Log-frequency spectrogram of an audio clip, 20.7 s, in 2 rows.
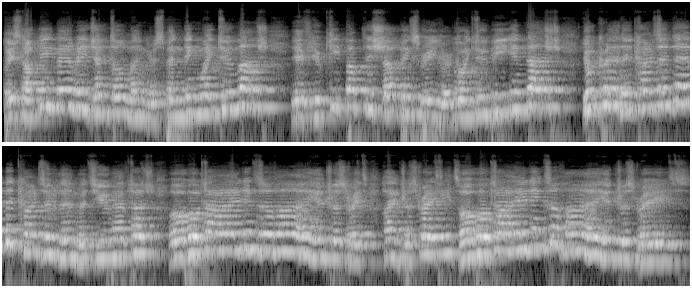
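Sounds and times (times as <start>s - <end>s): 
a cappella singing: 0.0s - 20.6s.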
